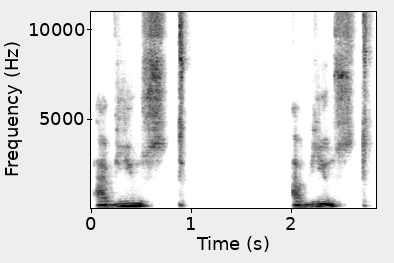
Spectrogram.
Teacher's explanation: se comen la e omiten el sonido de la e y lo demás pronuncian exagerando un poquito al último el sonido de la d como t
